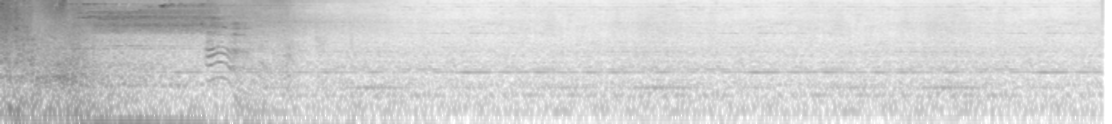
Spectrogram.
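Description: A short triumphant fanfare plays, then settles into soft, steady music.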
